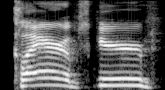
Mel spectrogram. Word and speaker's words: Clair Obscur: I've just recently finished Claire Obscure, this is how you say it, Expedition 33.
